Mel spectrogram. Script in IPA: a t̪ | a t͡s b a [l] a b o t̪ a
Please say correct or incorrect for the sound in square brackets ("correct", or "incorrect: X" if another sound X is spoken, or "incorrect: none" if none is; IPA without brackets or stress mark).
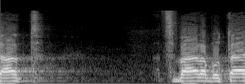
incorrect: ɾ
